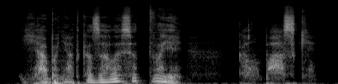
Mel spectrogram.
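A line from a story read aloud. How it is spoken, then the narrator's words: Breathy whisper. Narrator (Russian): с придыханием прошептала блондинка в ухо Винсенту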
